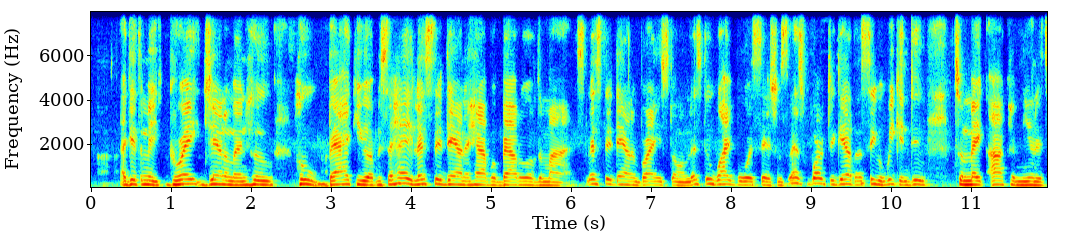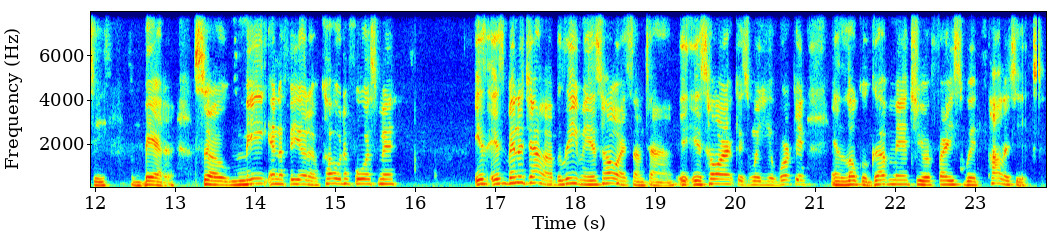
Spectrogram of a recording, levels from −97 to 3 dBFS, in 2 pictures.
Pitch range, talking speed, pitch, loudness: 160-200 Hz, 195 wpm, 180 Hz, -15 LUFS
